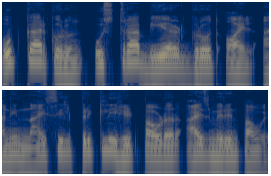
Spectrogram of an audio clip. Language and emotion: Goan Konkani, neutral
